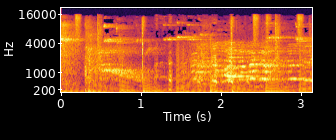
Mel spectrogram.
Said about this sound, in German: Dienstagnachmittag, 17 Uhr. Basketballtraining in einer Bayreuther Sporthalle. Kopf hoch, Kopf hoch! 18 Jungen zwischen 12 und 14 Jahren machen Tempo.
